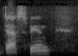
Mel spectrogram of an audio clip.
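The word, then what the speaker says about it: Desbiens: So Cody, C-O-D-Y, and Ray, my middle name, R-A-Y, last name, Despien, D as in dog, E-S, B as in boy, I-E-N-S.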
